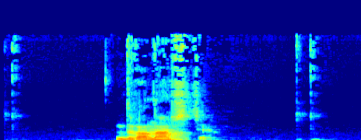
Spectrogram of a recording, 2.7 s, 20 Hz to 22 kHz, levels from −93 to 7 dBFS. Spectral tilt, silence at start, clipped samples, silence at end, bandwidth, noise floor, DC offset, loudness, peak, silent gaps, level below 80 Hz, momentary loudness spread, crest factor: -5 dB/octave; 0.85 s; under 0.1%; 1.15 s; 17 kHz; -73 dBFS; under 0.1%; -19 LUFS; 0 dBFS; none; -58 dBFS; 21 LU; 24 dB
